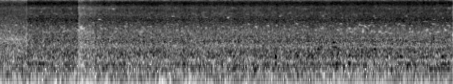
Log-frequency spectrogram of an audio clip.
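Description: River water rushing steadily, an even loud hiss with a brief break about a second in.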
